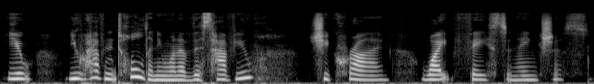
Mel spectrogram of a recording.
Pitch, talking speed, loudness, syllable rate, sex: 235 Hz, 140 wpm, -18 LUFS, 4.5 syllables/s, female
